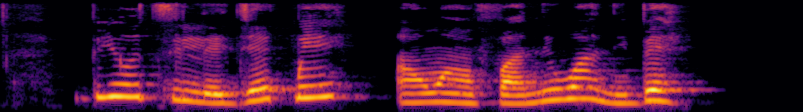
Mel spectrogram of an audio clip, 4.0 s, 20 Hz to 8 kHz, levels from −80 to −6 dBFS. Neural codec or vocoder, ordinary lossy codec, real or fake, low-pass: none; AAC, 48 kbps; real; 7.2 kHz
